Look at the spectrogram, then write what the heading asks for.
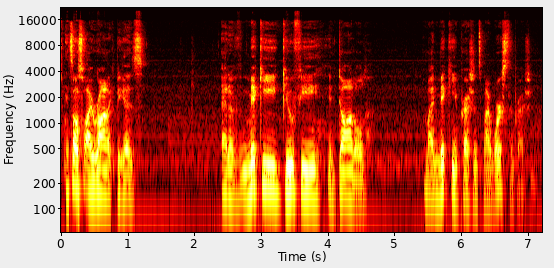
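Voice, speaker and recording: A man chatting casually with his chat while streaming a game, joking and swearing freely. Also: medium pitch. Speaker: gaming streamer. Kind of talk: casual live gameplay chatter.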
